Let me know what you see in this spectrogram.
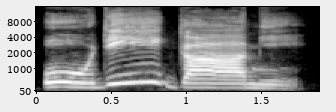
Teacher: pitch low at the start, rising in the middle, and then low again at the end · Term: third pitch pattern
